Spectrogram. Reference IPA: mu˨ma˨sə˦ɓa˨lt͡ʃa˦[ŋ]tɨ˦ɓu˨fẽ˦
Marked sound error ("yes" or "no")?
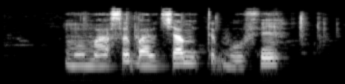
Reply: yes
